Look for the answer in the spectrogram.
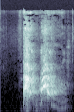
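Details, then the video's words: Pomeranian cross dog, questioned about its toy, replies with a drawn-out two-part moaning howl that sounds like "no", rising then falling, followed by silence and a person saying okay. "Talking dog. Walter says "no"."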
